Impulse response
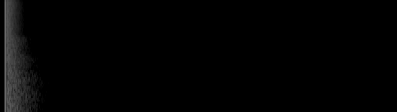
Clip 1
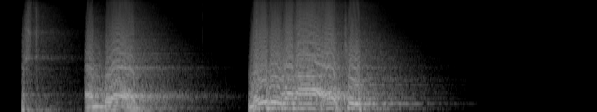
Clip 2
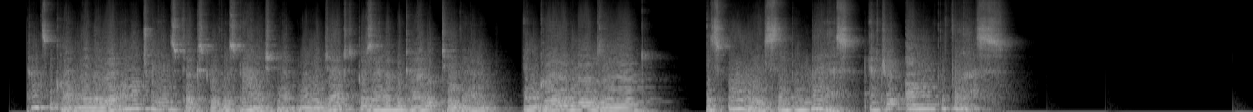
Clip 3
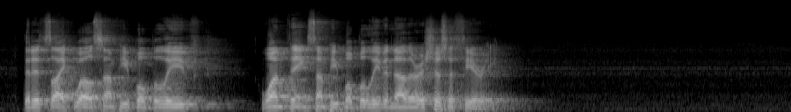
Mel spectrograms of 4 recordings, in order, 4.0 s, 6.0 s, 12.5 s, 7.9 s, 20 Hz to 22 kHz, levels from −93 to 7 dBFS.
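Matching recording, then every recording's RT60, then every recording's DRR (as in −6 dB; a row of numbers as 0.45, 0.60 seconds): 2; 1.4, 0.65, 0.95 seconds; 5.5, 2.0, 9.0 decibels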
